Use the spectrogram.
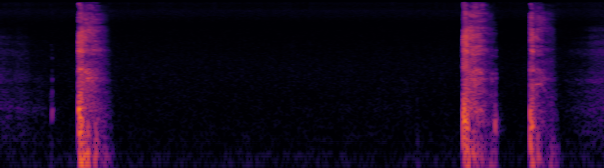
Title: slight cough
